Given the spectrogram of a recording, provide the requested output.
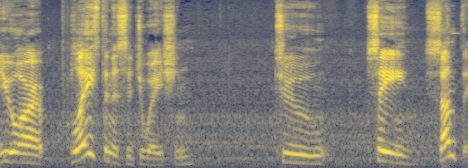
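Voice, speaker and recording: A man speaks with a New Jersey accent at a high pitch. His pitch swings very widely. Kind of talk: casual religious vlog. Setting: in a truck. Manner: halting.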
